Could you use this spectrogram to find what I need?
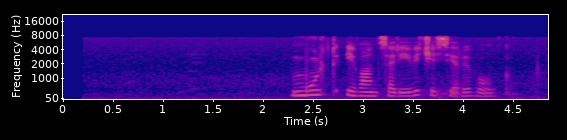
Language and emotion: Russian, neutral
